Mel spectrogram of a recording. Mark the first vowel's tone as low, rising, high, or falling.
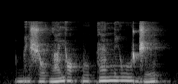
low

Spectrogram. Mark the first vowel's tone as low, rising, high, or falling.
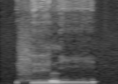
low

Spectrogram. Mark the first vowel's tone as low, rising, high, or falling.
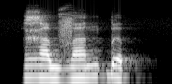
low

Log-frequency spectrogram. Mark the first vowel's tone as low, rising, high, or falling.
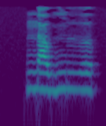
low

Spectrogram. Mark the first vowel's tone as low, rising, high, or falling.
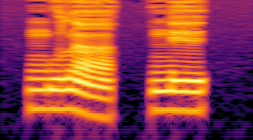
high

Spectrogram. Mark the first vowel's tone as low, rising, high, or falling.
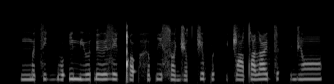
low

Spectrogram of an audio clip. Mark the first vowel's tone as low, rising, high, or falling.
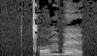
rising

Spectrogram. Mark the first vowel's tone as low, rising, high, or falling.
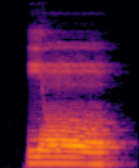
low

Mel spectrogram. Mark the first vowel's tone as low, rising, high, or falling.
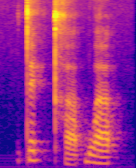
high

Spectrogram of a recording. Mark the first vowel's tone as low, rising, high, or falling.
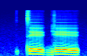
falling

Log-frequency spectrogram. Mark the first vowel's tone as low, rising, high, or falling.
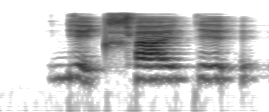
falling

